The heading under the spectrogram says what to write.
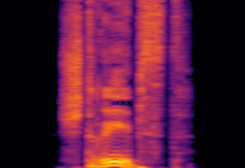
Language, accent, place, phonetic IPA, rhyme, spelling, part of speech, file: German, Germany, Berlin, [ʃtʁeːpst], -eːpst, strebst, verb, De-strebst.ogg
- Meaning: second-person singular present of streben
